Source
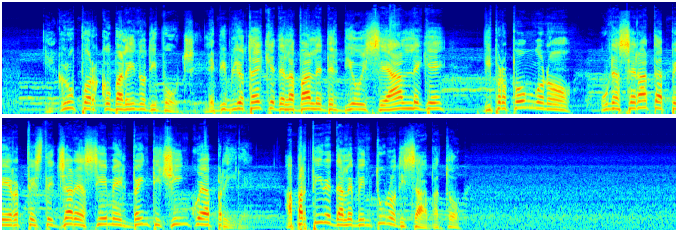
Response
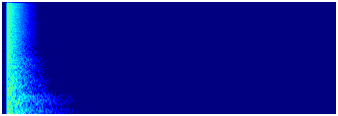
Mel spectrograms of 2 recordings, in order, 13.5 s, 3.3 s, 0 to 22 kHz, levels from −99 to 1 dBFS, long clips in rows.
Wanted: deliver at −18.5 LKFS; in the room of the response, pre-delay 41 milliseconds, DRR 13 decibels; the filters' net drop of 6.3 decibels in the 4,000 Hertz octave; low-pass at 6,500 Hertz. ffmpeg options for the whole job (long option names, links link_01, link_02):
-filter_complex "[0:a]lowpass=6500,equalizer=frequency=4000:width_type=o:gain=-7,asplit=2[link_01][link_02];[1:a]atrim=start_sample=2205,adelay=41[link_03];[link_02][link_03]afir=irnorm=-1:irlink=0,volume=-16.5dB[link_04];[link_01][link_04]amix=inputs=2:normalize=0,volume=5.5dB"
